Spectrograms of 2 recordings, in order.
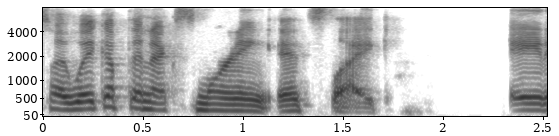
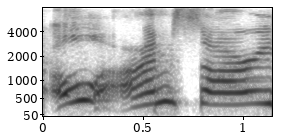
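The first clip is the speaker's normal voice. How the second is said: high, slow, meek sorry; high timid apology to a stern neighbour; sheepish apology; 12 semitones higher than usual. Retold or imitated. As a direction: apologise all innocent.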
